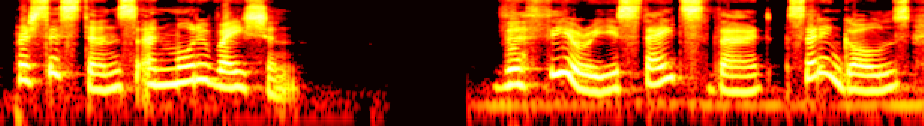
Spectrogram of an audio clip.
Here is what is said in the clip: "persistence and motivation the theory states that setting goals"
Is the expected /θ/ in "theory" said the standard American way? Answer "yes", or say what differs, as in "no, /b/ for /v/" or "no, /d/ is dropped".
yes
